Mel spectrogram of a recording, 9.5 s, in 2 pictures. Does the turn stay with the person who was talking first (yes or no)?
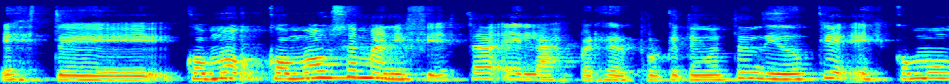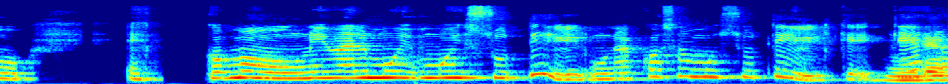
yes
